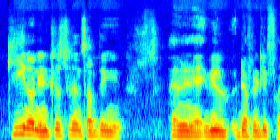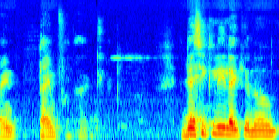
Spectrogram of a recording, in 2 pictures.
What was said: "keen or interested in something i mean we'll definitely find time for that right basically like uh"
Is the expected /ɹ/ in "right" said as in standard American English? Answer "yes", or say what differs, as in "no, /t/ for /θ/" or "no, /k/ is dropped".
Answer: no, /l/ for /ɹ/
